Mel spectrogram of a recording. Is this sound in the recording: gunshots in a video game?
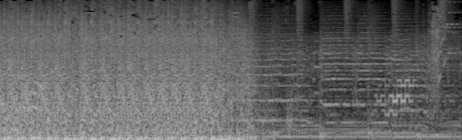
yes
